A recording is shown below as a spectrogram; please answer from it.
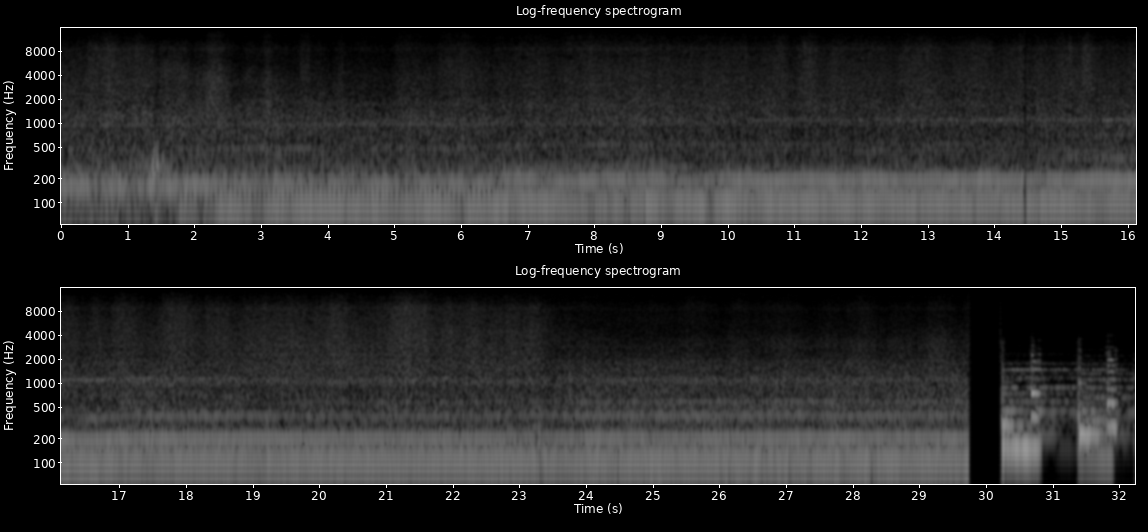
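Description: Outboard motor of a small aluminum jon boat running steadily under way, with wind and water noise over it. Its pitch steps up slightly about six seconds in and shifts again a little after halfway.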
